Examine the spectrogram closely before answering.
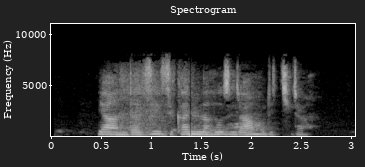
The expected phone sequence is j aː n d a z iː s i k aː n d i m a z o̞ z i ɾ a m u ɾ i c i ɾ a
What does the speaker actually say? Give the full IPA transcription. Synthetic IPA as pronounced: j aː n d a z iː z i k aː n d i n a z o̞ z i ɾ a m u ɾ i c i ɾ a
